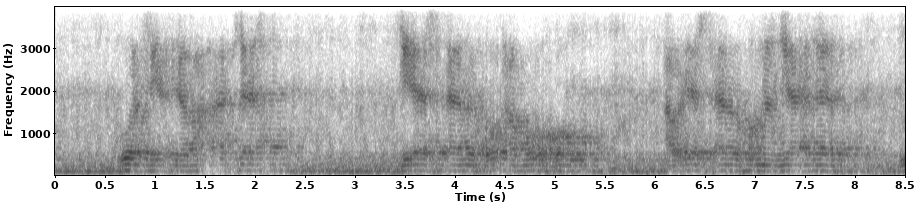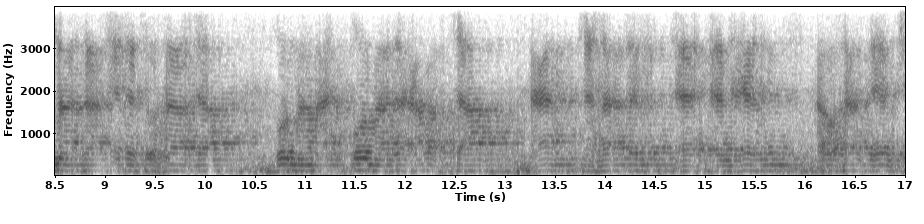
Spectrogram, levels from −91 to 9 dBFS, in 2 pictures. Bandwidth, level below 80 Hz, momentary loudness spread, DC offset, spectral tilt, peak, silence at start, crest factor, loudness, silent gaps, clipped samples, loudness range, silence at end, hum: 4 kHz; -56 dBFS; 9 LU; under 0.1%; -3 dB/octave; -10 dBFS; 0 s; 20 dB; -28 LUFS; none; under 0.1%; 2 LU; 0 s; none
